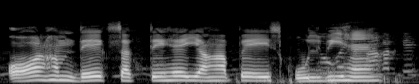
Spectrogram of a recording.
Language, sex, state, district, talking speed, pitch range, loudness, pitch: Hindi, male, Madhya Pradesh, Bhopal, 145 wpm, 175-190 Hz, -15 LUFS, 180 Hz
